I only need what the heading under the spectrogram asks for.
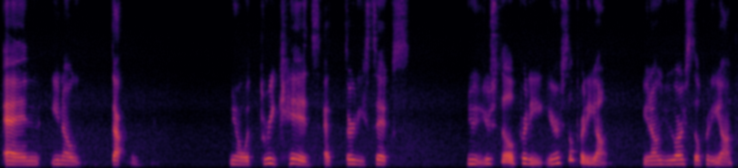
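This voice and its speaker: The New Jersey vlog host, a woman in her late twenties, speaks slowly at a medium pitch, with vocal fry and long pauses. She addresses the camera earnestly in a casual motivational style, leaning on fillers and "okay?" check-ins.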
